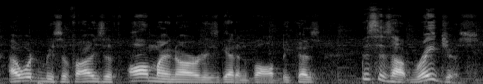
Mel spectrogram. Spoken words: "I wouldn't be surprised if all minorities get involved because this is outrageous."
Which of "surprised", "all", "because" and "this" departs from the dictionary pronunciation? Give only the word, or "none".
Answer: none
